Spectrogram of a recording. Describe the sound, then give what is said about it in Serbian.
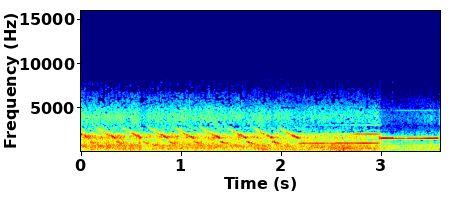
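A car alarm sounds from an overturned car sunk in mud on a flooded street, with loud repeating chirping tones that give way to a steady high whistle, continuous and with no voices. “vidimo izvrnute automobile potonule u blato. Iz jednog od njih još se čuje alarm.”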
